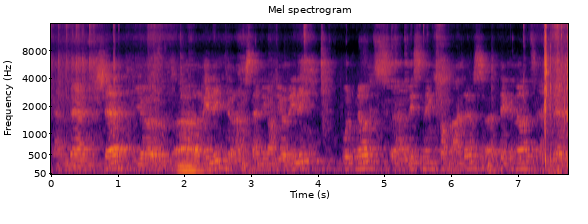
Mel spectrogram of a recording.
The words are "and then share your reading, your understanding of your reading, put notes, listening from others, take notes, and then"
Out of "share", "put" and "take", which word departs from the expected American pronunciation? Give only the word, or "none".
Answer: put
